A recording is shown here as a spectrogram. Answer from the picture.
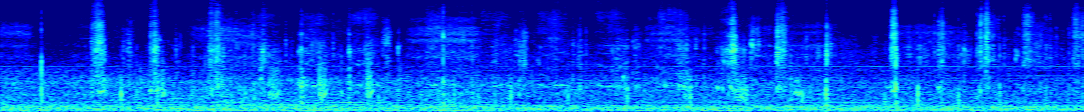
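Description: Hand-held plastic trigger spray bottle spritzing liquid onto lemon tree leaves in a dozen or so short, irregularly spaced squirts.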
